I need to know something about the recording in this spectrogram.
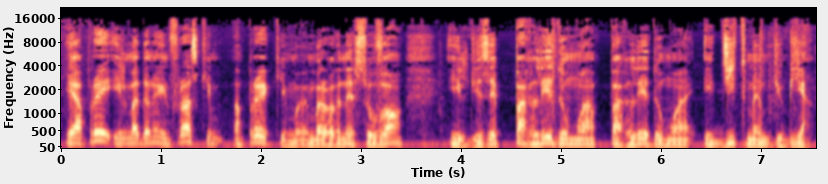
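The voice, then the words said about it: Russian accent speaking French. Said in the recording (French): “avec mon accent... je parlais avec moins d'accent... cultivez votre accent... comme je suis d'origine russe”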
